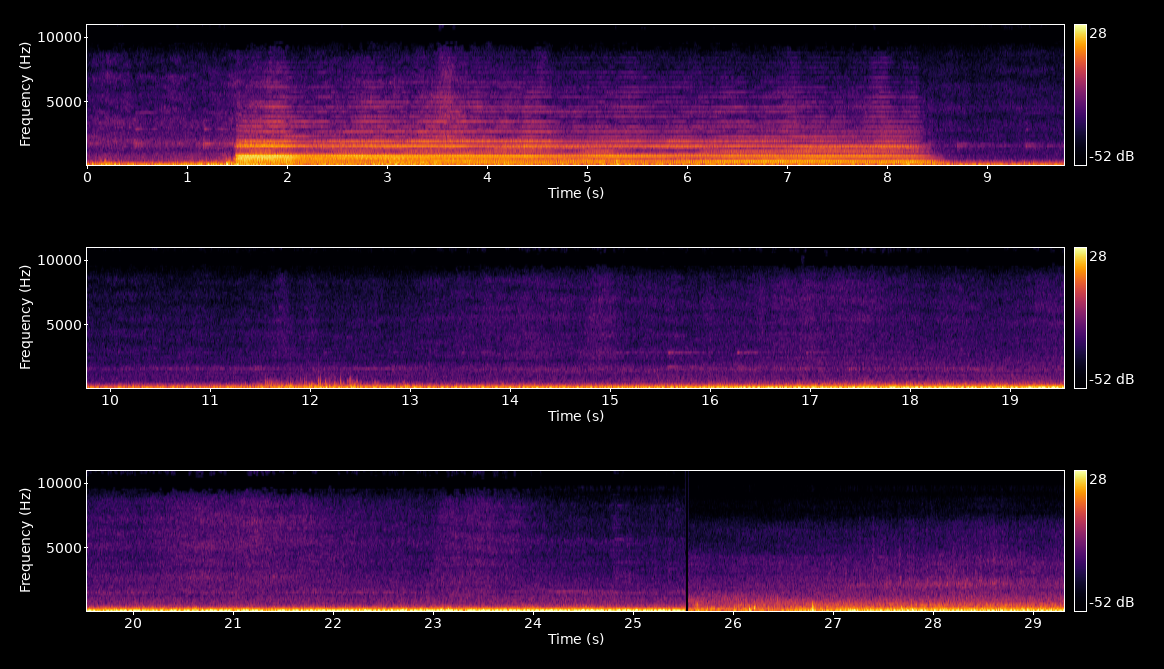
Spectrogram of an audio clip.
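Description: Union Pacific GE diesel locomotives pulling a long freight train past at close range. About a second and a half in, the multi-note air horn sounds one long blast lasting about seven seconds. Then the deep rumble of the engines builds and grows louder. After a sudden cut, the engine rumble continues as the train approaches.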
